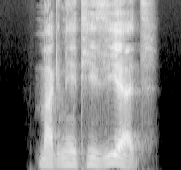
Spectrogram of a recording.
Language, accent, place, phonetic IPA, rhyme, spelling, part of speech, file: German, Germany, Berlin, [maɡnetiˈziːɐ̯t], -iːɐ̯t, magnetisiert, adjective / verb, De-magnetisiert.ogg
- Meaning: 1. past participle of magnetisieren 2. inflection of magnetisieren: second-person plural present 3. inflection of magnetisieren: third-person singular present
